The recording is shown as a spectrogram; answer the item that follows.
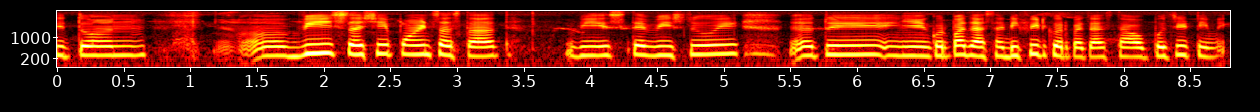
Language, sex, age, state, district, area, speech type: Goan Konkani, female, 18-30, Goa, Quepem, rural, spontaneous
